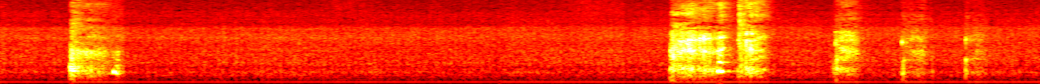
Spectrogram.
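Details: A single short cough, pause, then a cluster of four or five muffled, suppressed coughs in a quiet room: ordinary cough.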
